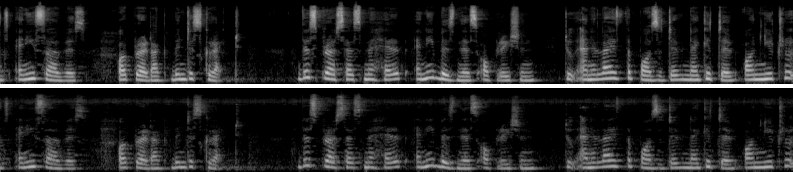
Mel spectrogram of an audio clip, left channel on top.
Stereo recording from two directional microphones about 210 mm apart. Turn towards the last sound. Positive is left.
turn(degrees=30)  # may be behind; listen again after turning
